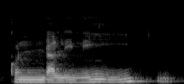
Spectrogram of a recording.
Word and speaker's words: Kundalini: So Kundalini, also pronounced Kundalini, because the last I is actually a long I, so Kundalini, meaning she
